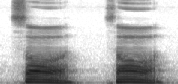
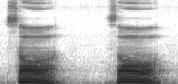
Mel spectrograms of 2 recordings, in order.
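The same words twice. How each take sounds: Both takes have the same delivery.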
